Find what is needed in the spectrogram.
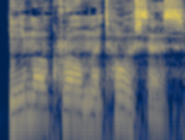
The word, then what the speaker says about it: hemochromatosis: So this disease, hemochromatose. Yeah, hemochromatose causes patients to... I know we have to say it right. All right, so this particular disease, this... – Hemochromatosis. – That's pretty close.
